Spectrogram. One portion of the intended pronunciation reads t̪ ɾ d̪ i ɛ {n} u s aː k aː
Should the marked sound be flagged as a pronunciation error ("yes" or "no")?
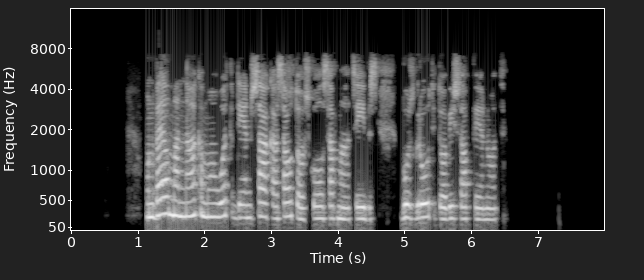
no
